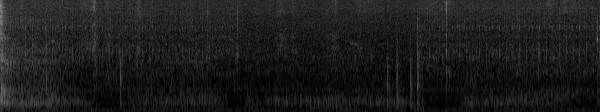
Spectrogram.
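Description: Near silence, with a few faint ticks of a stick smoothing self-adhesive film on a fingernail, once about a second in and a few more around four seconds in.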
